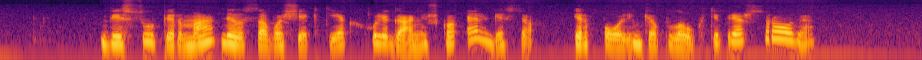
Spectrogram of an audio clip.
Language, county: Lithuanian, Telšiai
